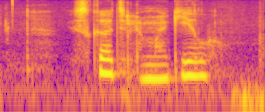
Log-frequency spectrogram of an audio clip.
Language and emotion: Russian, sad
